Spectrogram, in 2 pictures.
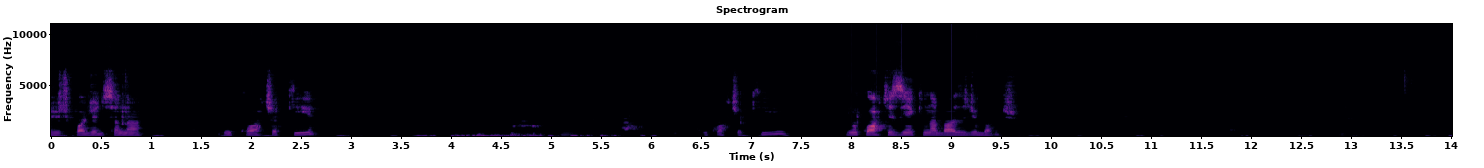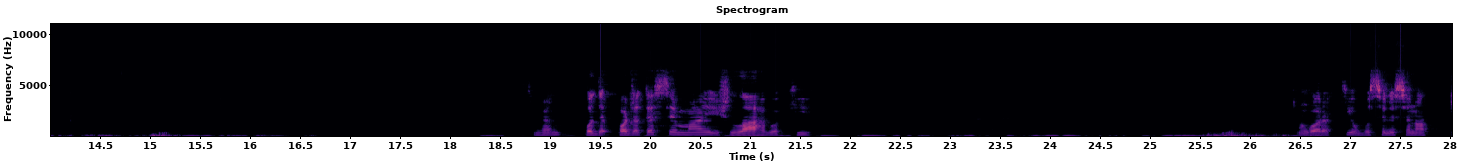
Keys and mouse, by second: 6.9 ctrl+r, 11.6 middle click, 12.8 Tab, 13.5 middle click, 15.1-16.8 middle drag, 19.0-20.8 middle drag, 22.2 Tab, 26.2-27.6 middle drag, 27.7 click.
